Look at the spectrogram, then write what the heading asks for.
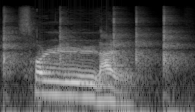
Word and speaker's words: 설날: 설날 이런 경우에 어 뒤에 있는 니은이 앞에 의문인 니은 유음의 영향을 받아서 설날 어 이렇게 발음을 한다라는 거 좀 알아두시면 될 것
